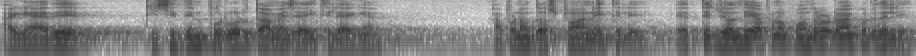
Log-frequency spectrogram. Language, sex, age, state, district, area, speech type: Odia, male, 18-30, Odisha, Boudh, rural, spontaneous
